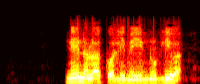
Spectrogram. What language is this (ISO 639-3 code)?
swa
